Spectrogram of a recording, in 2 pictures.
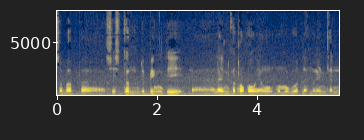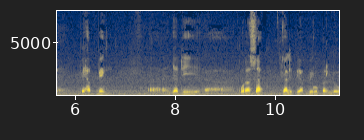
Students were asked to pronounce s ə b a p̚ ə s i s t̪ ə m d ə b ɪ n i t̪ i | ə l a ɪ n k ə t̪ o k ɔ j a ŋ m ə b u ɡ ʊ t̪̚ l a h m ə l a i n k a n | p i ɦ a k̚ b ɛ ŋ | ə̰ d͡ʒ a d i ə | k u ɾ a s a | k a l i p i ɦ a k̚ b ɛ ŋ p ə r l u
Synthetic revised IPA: s ə b a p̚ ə s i s t̪ ə m d ə b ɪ ŋ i t̪ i | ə l a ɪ n k ə t̪ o k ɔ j a ŋ m ə m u ɡ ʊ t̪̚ l a h m ə l a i n k a n | p i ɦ a k̚ b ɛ ŋ | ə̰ d͡ʒ a d i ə | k u ɾ a s a | k a l i p i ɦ a k̚ b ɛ ŋ p ə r l u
